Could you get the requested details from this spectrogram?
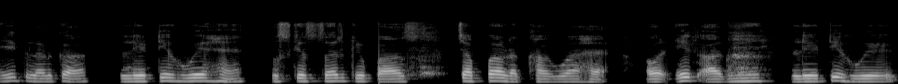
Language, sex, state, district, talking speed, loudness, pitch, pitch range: Hindi, male, Uttar Pradesh, Etah, 125 wpm, -28 LUFS, 140 Hz, 130-150 Hz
